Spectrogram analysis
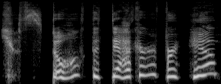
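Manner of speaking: a cry of betrayal pitched high; hurt accusation. A narrator's reading. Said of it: "her voice thick with pain and betrayal".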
